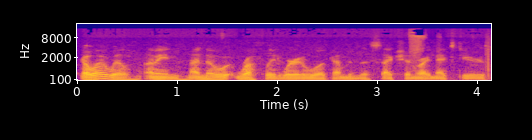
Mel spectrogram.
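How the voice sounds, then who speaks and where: Co-host type: low, dark-toned man, brief replies. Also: fairly even intonation, a little fast, husky, low-quality recording. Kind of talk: casual chat.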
